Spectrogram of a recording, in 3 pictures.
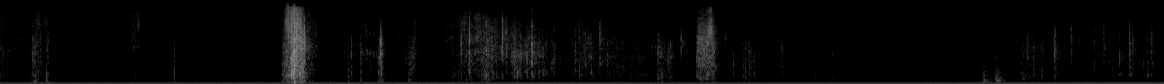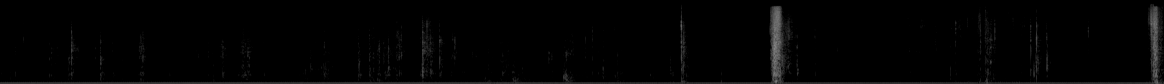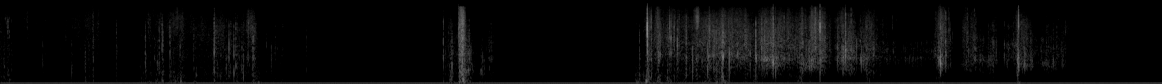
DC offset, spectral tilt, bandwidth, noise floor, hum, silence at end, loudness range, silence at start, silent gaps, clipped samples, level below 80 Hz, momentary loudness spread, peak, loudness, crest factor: under 0.1%; 0.5 dB/octave; 16.5 kHz; -62 dBFS; 50 Hz at -60 dBFS; 0 s; 22 LU; 0 s; none; under 0.1%; -62 dBFS; 27 LU; -2 dBFS; -36 LUFS; 42 dB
